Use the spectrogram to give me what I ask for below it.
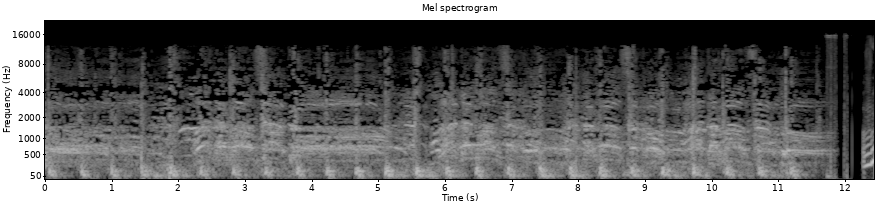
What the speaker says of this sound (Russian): вечеринка в честь смерти Навального, где толпа скандирует «Тромб, Тромб».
